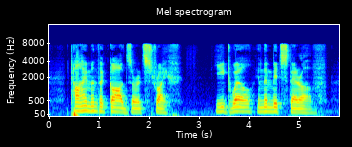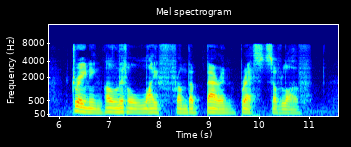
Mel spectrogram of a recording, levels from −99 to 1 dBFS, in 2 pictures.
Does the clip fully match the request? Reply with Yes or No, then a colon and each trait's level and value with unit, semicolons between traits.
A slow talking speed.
Yes: slow, 120 wpm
